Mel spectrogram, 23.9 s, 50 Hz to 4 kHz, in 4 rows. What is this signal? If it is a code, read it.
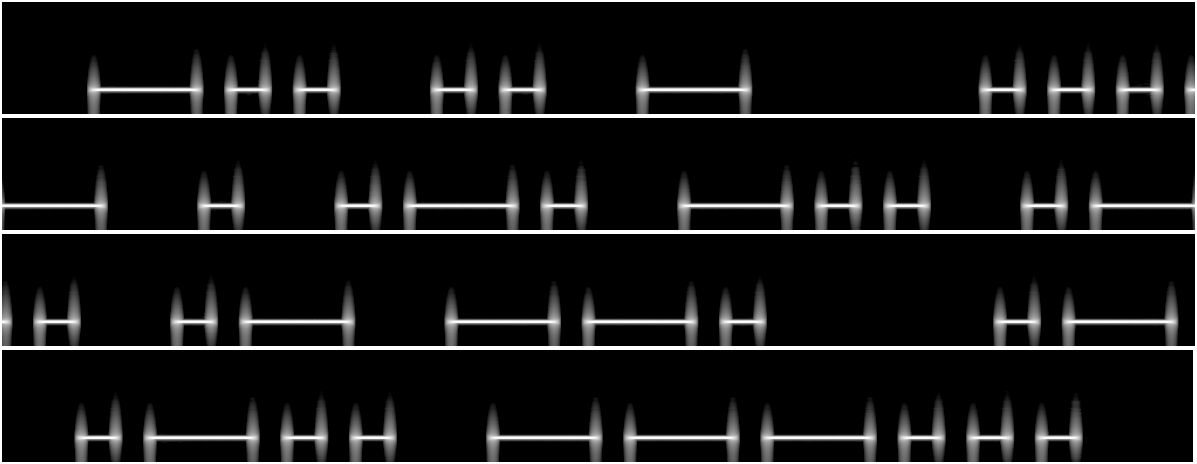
Morse code, heard as a keyed tone, about 7 wpm, 550 Hz. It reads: DIT VERDRAG AL:
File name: Files Web tls / Morse on9fv / morse7kps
